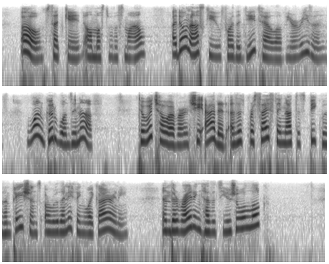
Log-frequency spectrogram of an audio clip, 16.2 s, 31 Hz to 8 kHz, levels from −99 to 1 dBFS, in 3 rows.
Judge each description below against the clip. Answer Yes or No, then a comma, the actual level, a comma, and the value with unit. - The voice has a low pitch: No, high, 235 Hz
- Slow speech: No, average, 170 wpm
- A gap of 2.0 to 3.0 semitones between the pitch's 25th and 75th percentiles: No, average, 4.4 semitones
